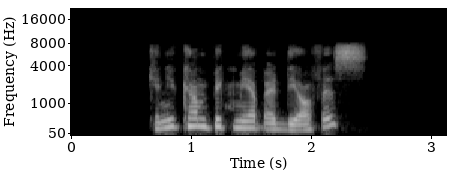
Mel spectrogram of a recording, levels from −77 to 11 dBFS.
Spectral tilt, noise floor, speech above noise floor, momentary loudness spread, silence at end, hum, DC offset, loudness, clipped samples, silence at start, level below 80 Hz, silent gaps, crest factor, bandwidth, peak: -4.5 dB/octave; -84 dBFS; 60 dB; 5 LU; 0.7 s; none; under 0.1%; -24 LUFS; under 0.1%; 0.65 s; -64 dBFS; none; 20 dB; 8.2 kHz; -8 dBFS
